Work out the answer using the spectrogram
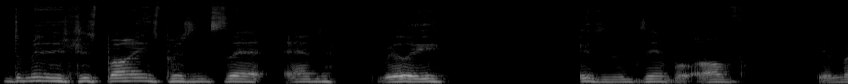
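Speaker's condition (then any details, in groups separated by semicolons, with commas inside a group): Cerebral palsy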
